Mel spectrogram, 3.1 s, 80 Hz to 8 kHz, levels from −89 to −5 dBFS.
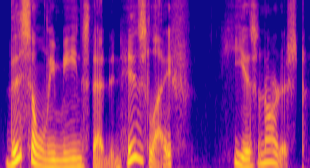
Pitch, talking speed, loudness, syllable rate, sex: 160 Hz, 215 wpm, -20 LUFS, 4.7 syllables/s, male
